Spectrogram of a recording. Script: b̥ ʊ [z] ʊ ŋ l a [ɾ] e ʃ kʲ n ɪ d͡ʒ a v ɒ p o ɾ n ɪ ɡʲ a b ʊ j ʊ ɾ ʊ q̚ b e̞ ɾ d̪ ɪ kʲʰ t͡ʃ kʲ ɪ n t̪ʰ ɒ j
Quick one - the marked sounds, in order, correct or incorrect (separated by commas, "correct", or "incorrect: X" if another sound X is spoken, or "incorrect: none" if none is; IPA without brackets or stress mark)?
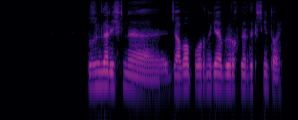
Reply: correct, correct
